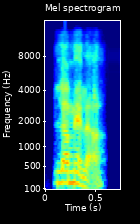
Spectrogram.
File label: "lamella", Indian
